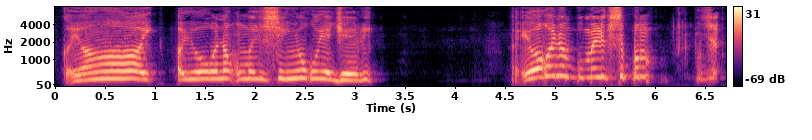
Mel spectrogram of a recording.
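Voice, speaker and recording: A woman's voice: high-pitched, measured pace, a bit bright. A woman with a Filipino accent playing a sweet, timid young street boy with a secret, in a radio drama. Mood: hesitant, anxious.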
